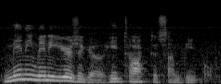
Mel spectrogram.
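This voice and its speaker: A man's voice: medium pitch, sing-song, quick pace, a little mellow, a little hiss or hum, poor audio. A man with a Texan accent reading a comic dialogue as an eager, insistent believer. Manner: eager, insistent true believer, earnest and pushy. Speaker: co-host doing a comic dramatic reading.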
